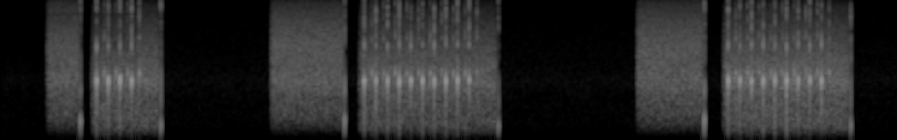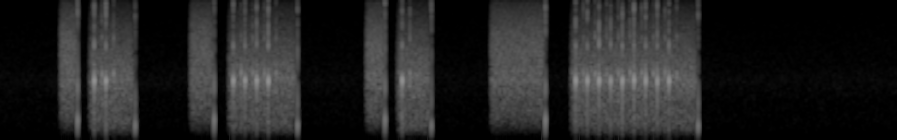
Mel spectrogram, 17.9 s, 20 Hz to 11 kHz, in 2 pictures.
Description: Pulse dialling, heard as a rotary dial, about 9 pulses a second. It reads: 4 0 9 2 4 1 9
